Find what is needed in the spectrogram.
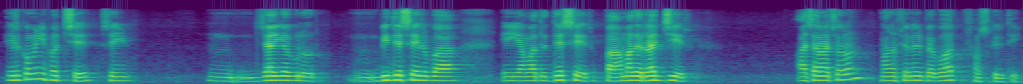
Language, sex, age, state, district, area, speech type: Bengali, male, 30-45, West Bengal, Purulia, rural, spontaneous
